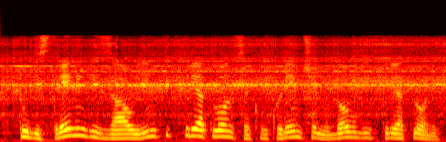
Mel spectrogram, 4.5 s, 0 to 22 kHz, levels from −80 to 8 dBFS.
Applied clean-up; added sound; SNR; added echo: none; Screech; 4 dB; none.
